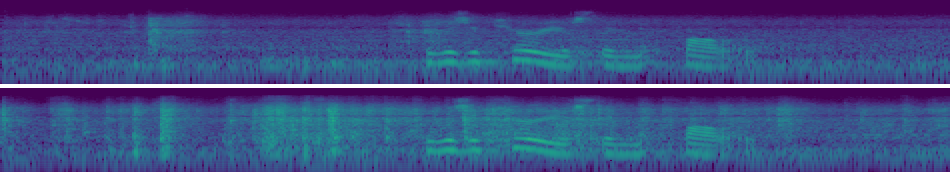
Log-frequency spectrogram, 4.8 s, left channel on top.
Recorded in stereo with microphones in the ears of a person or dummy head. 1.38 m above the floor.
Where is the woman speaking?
20° right (ahead or behind), 0.5 m.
